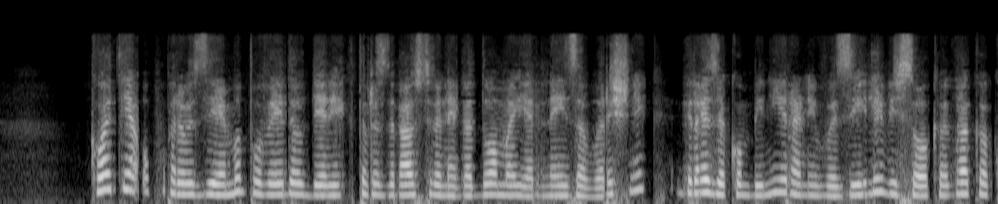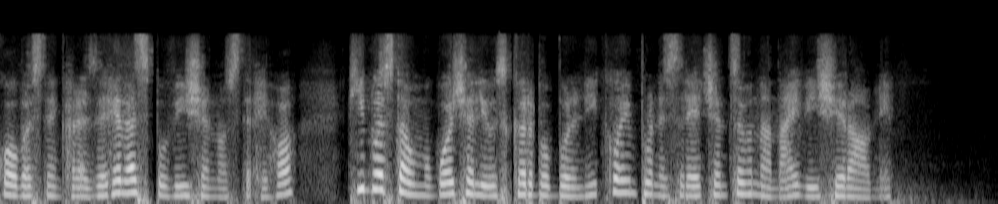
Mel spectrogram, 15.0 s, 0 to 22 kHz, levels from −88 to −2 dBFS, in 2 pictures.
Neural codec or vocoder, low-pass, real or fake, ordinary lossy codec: codec, 16 kHz in and 24 kHz out, 0.6 kbps, FocalCodec, streaming, 2048 codes; 10.8 kHz; fake; AAC, 32 kbps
